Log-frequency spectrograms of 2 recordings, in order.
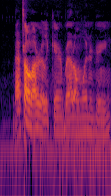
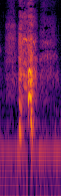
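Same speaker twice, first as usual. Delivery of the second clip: big burst of laughter; loud laugh; 14 dB louder than usual. Real, not acted. Laughs at own mistake.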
